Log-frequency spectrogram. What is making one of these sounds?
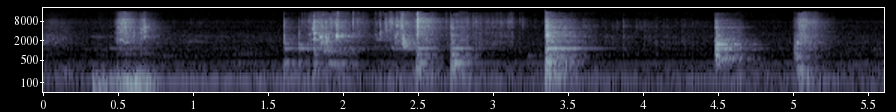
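A metal can knocks against a glass blender jar.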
